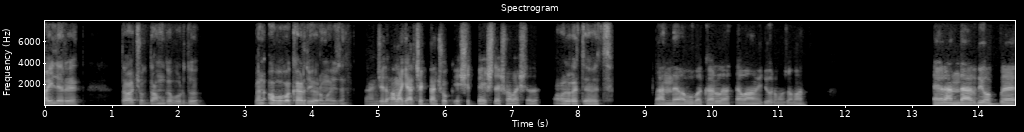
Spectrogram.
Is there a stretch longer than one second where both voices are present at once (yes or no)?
no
